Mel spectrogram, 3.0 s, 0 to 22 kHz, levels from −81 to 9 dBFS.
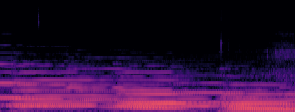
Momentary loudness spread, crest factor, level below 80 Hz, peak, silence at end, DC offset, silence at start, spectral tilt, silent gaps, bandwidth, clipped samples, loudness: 7 LU; 14 dB; -50 dBFS; -16 dBFS; 0 s; under 0.1%; 0 s; -10 dB/octave; none; 6.6 kHz; under 0.1%; -30 LUFS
